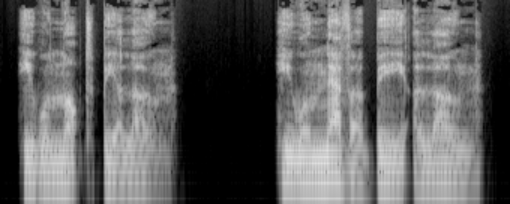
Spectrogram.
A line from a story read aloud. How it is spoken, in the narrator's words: said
